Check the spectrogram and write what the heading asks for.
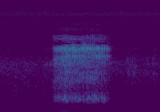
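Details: One half-second rough, buzzy snore with a low flutter from a dog sleeping; loud dog snoring.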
